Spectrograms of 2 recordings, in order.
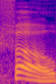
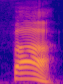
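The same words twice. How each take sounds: First: Pho is said without the Vietnamese pronunciation. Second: Pho is said with the Vietnamese pronunciation. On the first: The speaker calls it wrong. "Not pho" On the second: The speaker calls it right. "Proper Vietnamese pronunciation"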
